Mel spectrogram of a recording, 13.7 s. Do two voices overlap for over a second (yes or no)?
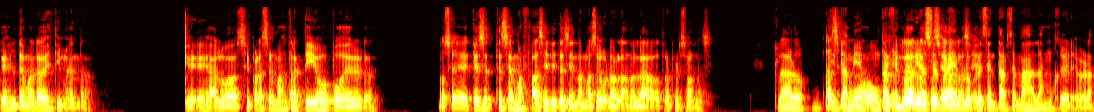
yes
